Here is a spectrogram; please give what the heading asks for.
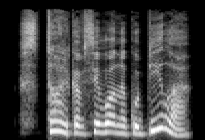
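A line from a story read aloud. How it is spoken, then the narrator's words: Exclaiming. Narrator (Russian): воскликнула она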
